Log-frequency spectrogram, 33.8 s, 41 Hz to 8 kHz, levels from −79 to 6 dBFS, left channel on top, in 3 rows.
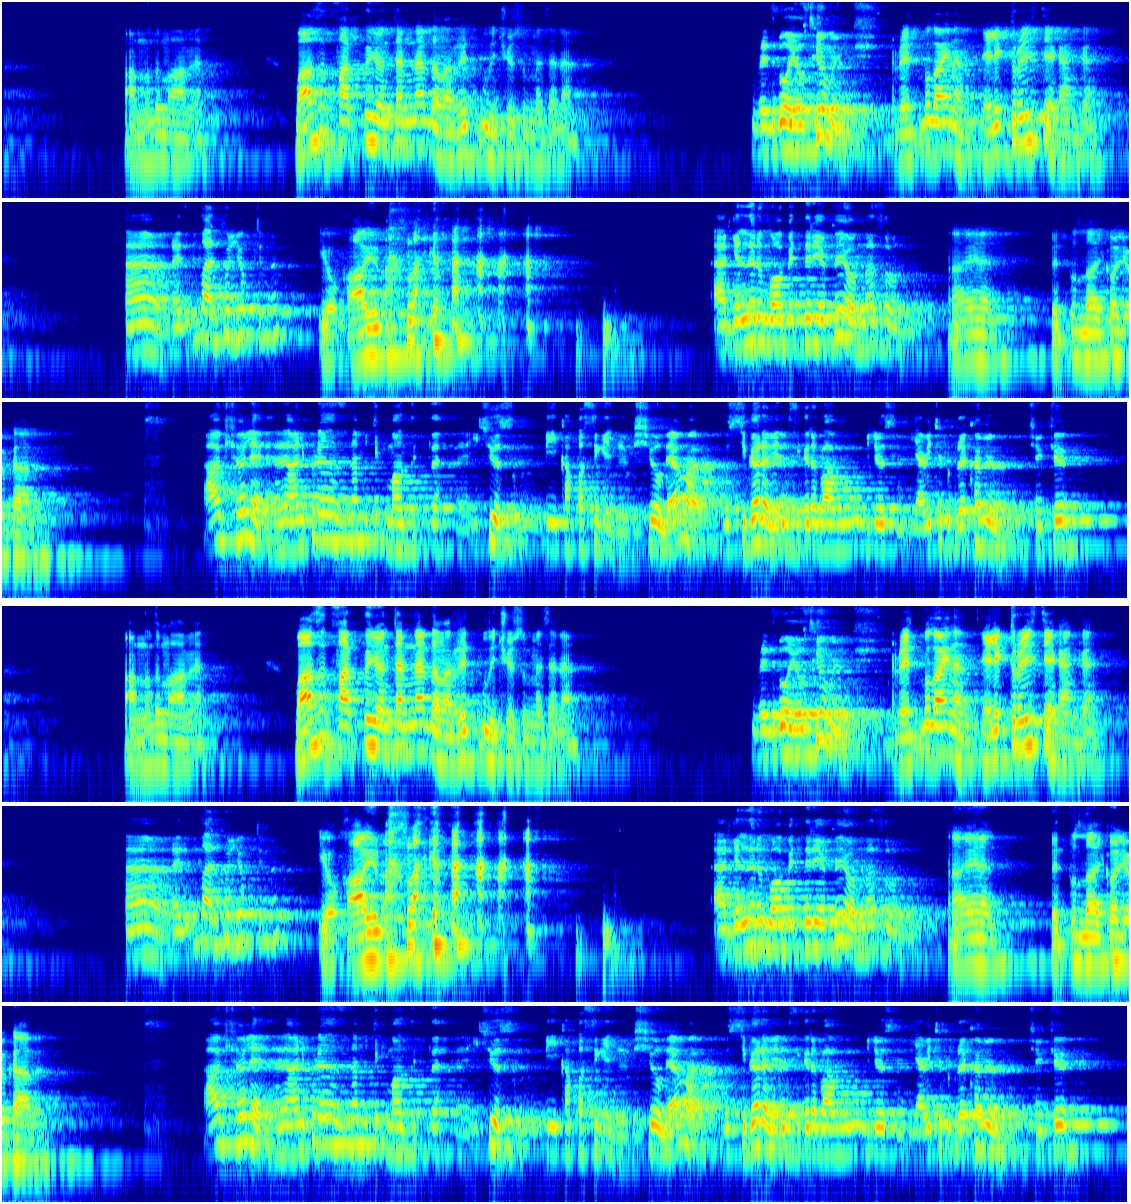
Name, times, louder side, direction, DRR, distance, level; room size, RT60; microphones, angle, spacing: voice 1, 1.2-2.1 2.9-5.8 8.8-11.0 14.4-16.6 17.3-17.4 20.7-21.4 21.8-23.0, right 4 dB, 90° right, 13 dB, 1.2 m, -24 dB
voice 2, 7.5-8.7 12.5-14.1 18.4-20.4 24.6-33.2, left 1 dB, 20° left, 6 dB, 2.2 m, -25 dB
27.0 x 25.5 x 6.7 m, 1.4 s
head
